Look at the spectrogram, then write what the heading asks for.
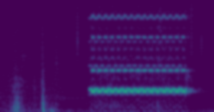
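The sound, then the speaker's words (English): A cordless telephone sitting on the toilet system rings with one sustained, loud, rapidly warbling electronic trill, after a few soft rustles and a brief knock. No one speaks. “Deanna, can you get that?”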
